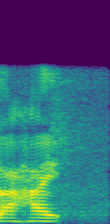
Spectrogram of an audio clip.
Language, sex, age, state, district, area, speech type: Bodo, male, 18-30, Assam, Chirang, rural, read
